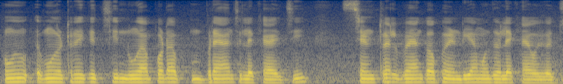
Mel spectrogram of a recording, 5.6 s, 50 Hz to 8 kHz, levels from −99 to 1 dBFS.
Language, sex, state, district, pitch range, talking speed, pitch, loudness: Odia, male, Odisha, Malkangiri, 120-130 Hz, 140 wpm, 125 Hz, -13 LUFS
